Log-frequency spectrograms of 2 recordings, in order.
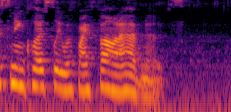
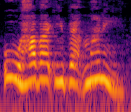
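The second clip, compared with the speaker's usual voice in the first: high, quick, eager suggestion; playful excitement; 6 semitones higher, 4 dB louder, faster than usual. Retold or imitated. To a little boy playing a game, playfully excited. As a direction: pitch it up as a fun dare.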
